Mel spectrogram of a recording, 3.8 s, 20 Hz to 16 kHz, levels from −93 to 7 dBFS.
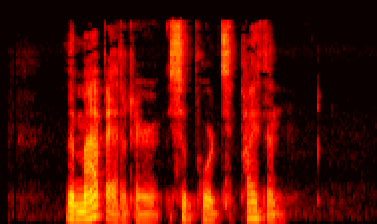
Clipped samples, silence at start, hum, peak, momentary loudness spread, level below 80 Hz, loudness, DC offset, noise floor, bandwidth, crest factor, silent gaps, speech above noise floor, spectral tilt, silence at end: under 0.1%; 0.65 s; none; -8 dBFS; 14 LU; -68 dBFS; -29 LUFS; under 0.1%; -74 dBFS; 11.5 kHz; 22 dB; none; 45 dB; -3.5 dB/octave; 0.95 s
